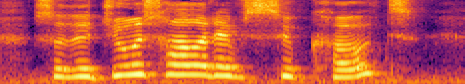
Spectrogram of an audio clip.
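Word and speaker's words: Sukkot: the Jewish holiday of sukot Eastern European Jews often pronounce it sukus is a joyous holiday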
